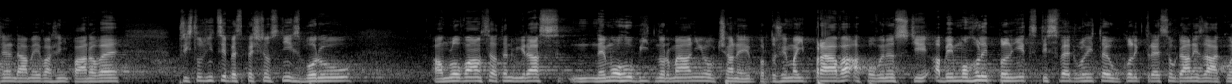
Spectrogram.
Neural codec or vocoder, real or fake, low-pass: none; real; 14.4 kHz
